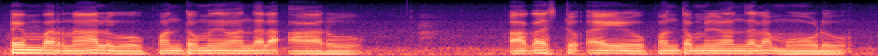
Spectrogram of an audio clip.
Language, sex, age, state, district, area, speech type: Telugu, male, 45-60, Andhra Pradesh, Visakhapatnam, urban, spontaneous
